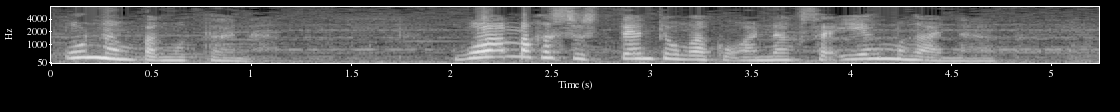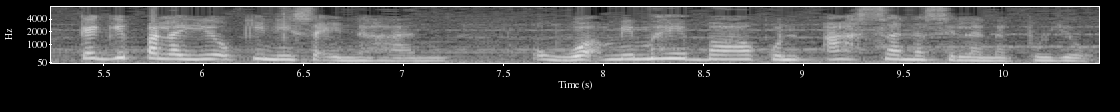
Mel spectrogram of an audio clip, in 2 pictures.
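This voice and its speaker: A man with a high-pitched voice reads a letter aloud for a radio drama. His delivery is earnest and measured, with a lively, rising and falling melody. Soft music plays faintly underneath. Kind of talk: reading a listener's letter aloud.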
